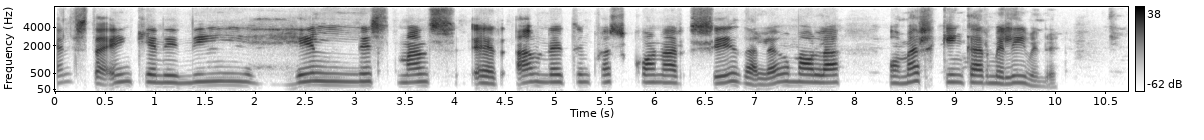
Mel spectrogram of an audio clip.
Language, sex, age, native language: Icelandic, female, 60-69, Icelandic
